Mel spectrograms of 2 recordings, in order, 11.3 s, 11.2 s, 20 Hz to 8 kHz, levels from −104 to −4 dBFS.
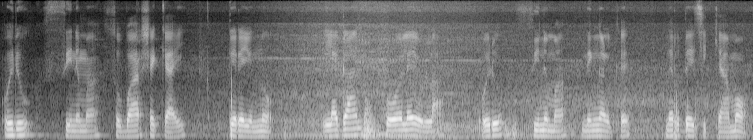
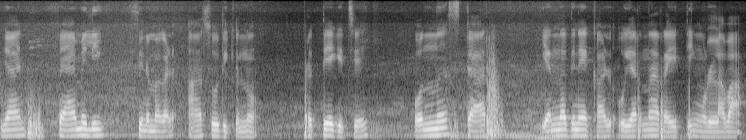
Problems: background sounds at intervals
